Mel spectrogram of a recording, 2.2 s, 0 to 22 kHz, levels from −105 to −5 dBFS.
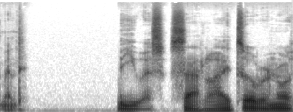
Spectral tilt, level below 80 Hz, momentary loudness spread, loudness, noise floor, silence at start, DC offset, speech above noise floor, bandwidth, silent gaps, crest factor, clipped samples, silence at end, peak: -5 dB/octave; -34 dBFS; 13 LU; -22 LUFS; -67 dBFS; 0 s; under 0.1%; 46 dB; 19.5 kHz; none; 18 dB; under 0.1%; 0 s; -4 dBFS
